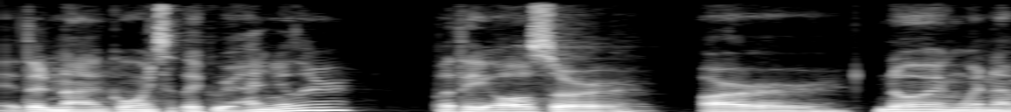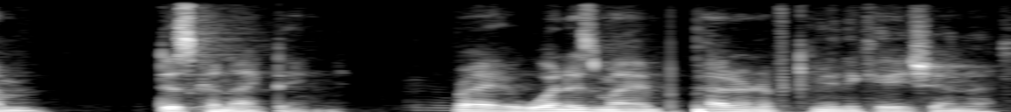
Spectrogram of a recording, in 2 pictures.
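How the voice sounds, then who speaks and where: Soft-spoken and fairly low-pitched, a man talks at a fairly quick pace with fairly even intonation. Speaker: nonprofit leader. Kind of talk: panel discussion.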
